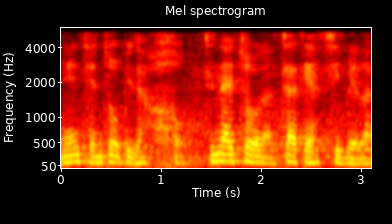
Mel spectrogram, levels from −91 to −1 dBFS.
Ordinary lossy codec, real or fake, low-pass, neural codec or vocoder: AAC, 24 kbps; real; 5.4 kHz; none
